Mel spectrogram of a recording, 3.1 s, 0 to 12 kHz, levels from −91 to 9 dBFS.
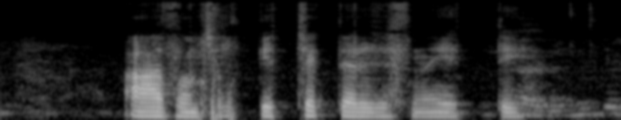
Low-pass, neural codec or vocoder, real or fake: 10.8 kHz; none; real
